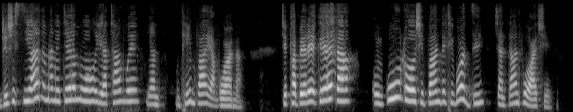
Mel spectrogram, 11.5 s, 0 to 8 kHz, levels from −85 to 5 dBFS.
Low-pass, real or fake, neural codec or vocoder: 7.2 kHz; fake; codec, 16 kHz in and 24 kHz out, 0.8 kbps, FocalCodec, streaming, 65536 codes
